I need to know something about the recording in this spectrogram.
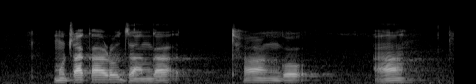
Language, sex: Venda, male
